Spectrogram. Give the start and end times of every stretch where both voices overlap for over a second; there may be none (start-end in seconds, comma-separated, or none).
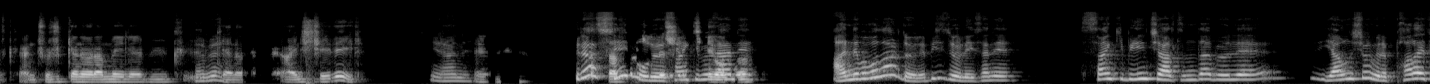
6.0-7.6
